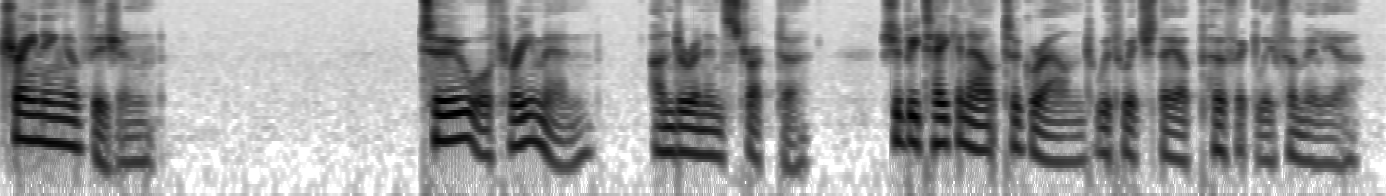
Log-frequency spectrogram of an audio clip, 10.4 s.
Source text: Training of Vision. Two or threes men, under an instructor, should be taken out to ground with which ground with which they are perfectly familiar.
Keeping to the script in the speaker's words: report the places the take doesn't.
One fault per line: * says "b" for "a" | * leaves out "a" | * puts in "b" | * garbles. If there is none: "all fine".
* says "three" for "threes"
* leaves out "ground with which"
